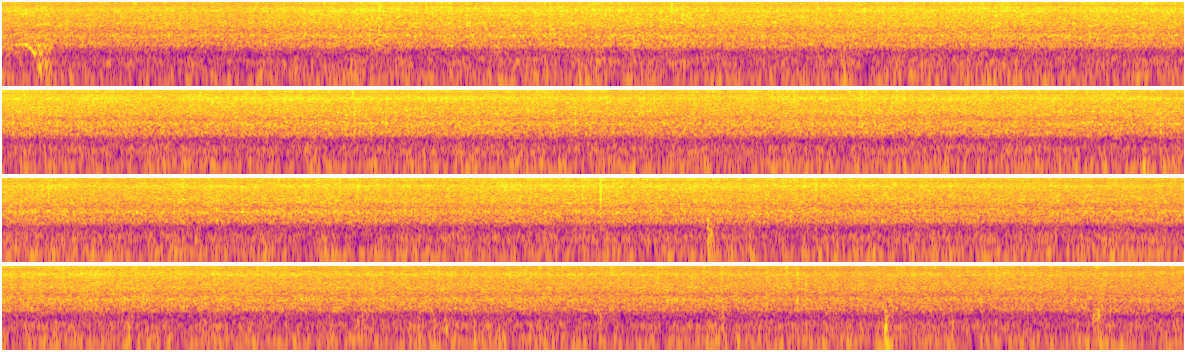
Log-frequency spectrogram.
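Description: Chinese pork sizzling in a small frying pan over a wood fire, a steady hiss.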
